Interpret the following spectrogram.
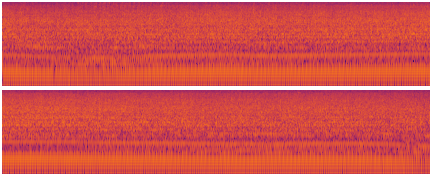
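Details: Small engine, just blown out and cleaned with an air compressor, reassembled and primed three times, gives a steady, smooth hum with even firing and no hunting or rattles; it sounds healthy and settled.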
